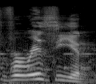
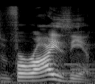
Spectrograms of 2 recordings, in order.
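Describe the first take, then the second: First: The name does not sound like 'Verizon'. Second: The name sounds like the brand 'Verizon'. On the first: The speaker calls it wrong. "It's not Verizian, folks" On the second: The speaker calls it right. "like Verizon Mobile"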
